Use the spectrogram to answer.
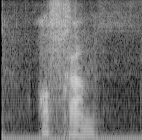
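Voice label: "afgaan", Dutch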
